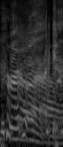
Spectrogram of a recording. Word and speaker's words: craic: That's a good Come on. crack. There we go. She said it right.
